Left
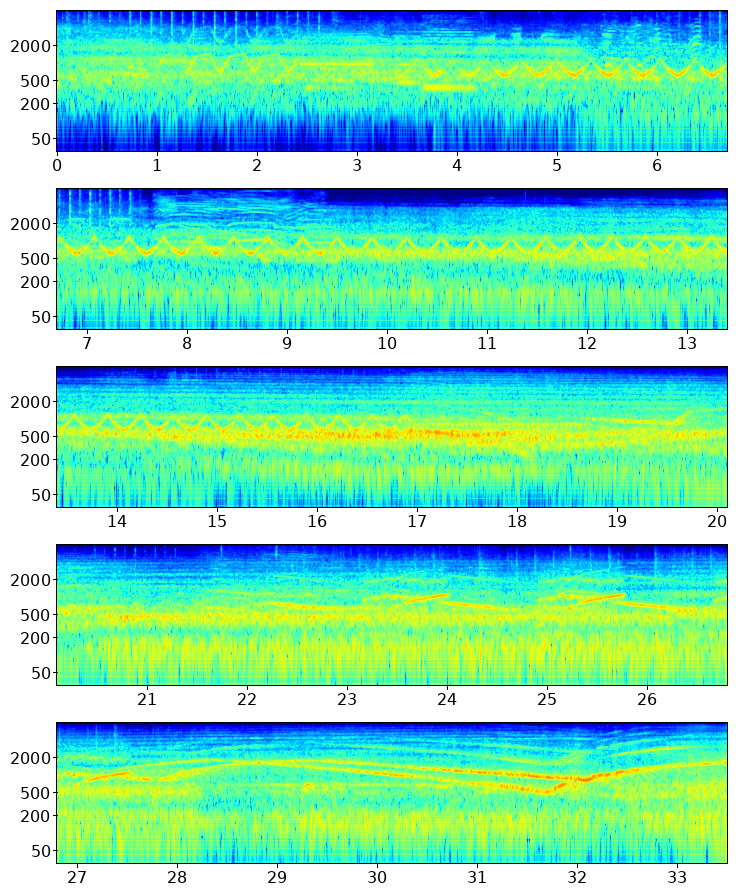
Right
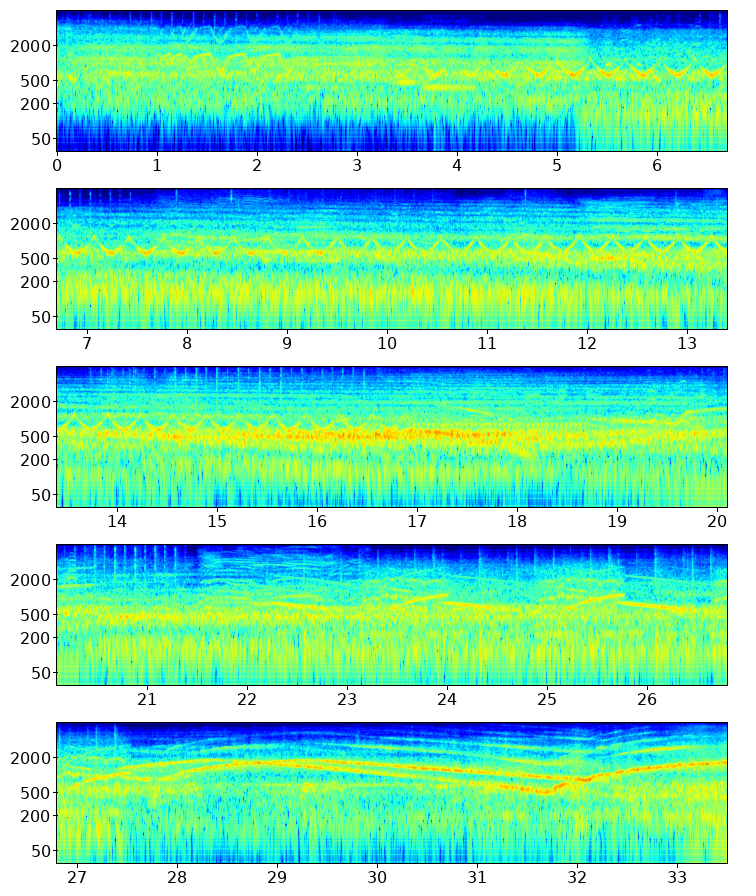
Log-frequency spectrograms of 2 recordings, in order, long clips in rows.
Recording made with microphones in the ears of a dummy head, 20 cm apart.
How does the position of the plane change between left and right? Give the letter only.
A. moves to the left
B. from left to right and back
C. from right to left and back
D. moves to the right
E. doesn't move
A.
